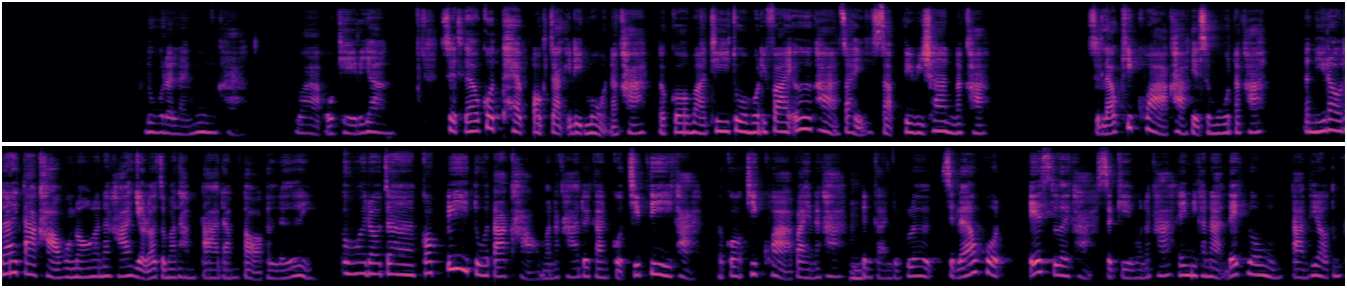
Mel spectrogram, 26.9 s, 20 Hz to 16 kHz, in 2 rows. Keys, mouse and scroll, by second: 0.8-2.6 middle drag, 4.0 Tab, 8.2-10.7 drag, 11.1-12.6 right drag, 12.6 middle click, 17.7 shift+d, 24.3 s.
